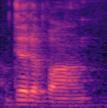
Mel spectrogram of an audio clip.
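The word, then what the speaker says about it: Dithavong: Yeah, it's Didavong. Yeah. It's Van Didavong, yeah, because the H is a little bit silent there, so.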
